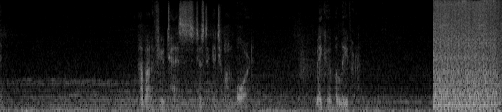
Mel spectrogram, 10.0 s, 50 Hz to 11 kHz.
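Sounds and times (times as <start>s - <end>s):
speech: 2.8s - 5.1s, 6.3s - 7.2s
automatic gunfire at a silver ball target on a firing range: 8.7s - 10.0s.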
